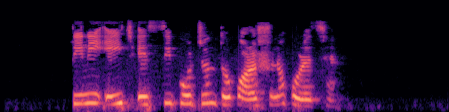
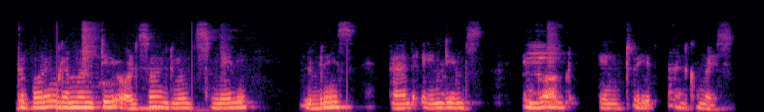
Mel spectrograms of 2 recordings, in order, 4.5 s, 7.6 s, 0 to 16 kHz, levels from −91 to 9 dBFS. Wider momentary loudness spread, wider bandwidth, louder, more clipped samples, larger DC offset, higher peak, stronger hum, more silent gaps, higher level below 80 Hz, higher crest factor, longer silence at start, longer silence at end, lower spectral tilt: second, 7 LU vs 13 LU; about the same, 7.8 kHz vs 7.2 kHz; about the same, -16 LUFS vs -16 LUFS; neither; neither; about the same, -2 dBFS vs -2 dBFS; neither; neither; about the same, -56 dBFS vs -52 dBFS; about the same, 16 dB vs 14 dB; first, 0.75 s vs 0.15 s; first, 1.15 s vs 0.45 s; second, -3 dB/octave vs -9 dB/octave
